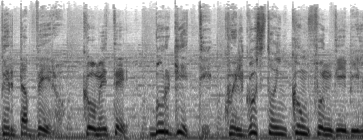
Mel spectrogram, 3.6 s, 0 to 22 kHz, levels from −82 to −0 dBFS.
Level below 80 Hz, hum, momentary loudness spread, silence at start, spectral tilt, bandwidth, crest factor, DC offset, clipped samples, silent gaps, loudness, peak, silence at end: -26 dBFS; none; 5 LU; 0 s; -4.5 dB/octave; over 20 kHz; 10 dB; 2%; under 0.1%; none; -10 LUFS; 0 dBFS; 0 s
